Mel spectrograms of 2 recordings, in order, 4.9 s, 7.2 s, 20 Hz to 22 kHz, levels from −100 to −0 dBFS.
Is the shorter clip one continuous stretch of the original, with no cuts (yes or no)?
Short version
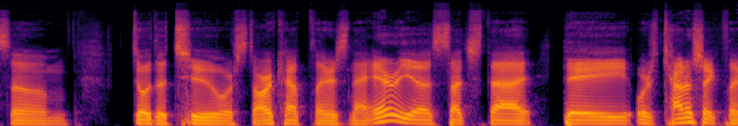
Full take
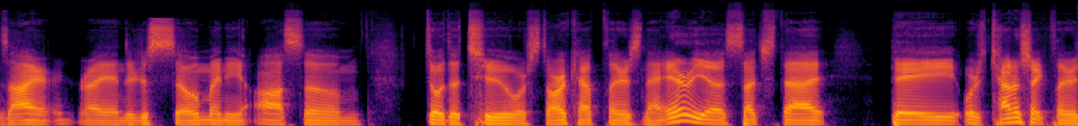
no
